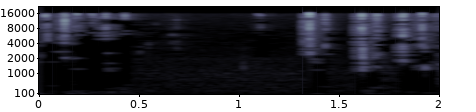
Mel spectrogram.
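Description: Computer keyboard keystrokes: a few clicks, a pause of just under a second, then a quicker run of clicks.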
